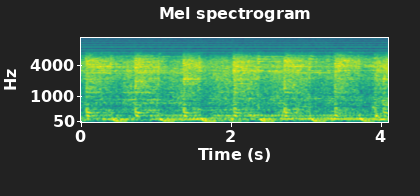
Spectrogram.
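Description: Rock-style TV theme music with a steady drum beat, playing under the show's title logo.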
